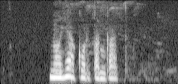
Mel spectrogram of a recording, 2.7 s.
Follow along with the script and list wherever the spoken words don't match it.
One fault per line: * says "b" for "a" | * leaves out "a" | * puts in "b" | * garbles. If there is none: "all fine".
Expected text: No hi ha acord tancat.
all fine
